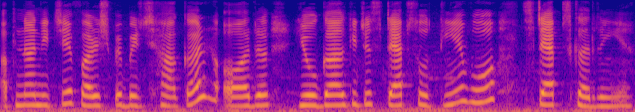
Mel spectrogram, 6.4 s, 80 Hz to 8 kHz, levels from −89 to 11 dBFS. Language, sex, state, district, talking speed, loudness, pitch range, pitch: Hindi, female, Uttar Pradesh, Gorakhpur, 160 wpm, -19 LUFS, 255-290 Hz, 265 Hz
